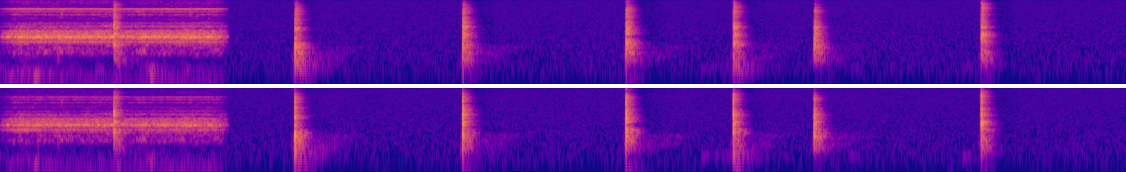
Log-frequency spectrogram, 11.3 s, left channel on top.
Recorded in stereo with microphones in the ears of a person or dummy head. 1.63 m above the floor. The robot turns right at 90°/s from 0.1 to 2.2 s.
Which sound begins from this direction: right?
A clap, at 1.1 s.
